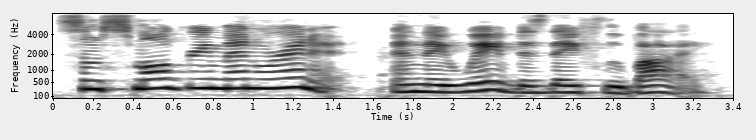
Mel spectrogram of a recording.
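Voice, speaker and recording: Higher-voiced woman reading to children. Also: lively intonation, normal speed. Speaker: read-aloud teacher and storyteller. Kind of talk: reading a children's picture book aloud with asides to young listeners.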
